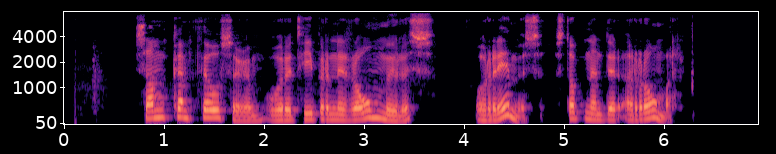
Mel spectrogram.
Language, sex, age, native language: Icelandic, male, 20-29, Icelandic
